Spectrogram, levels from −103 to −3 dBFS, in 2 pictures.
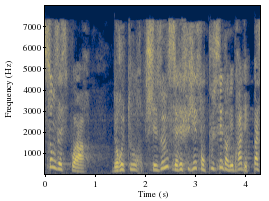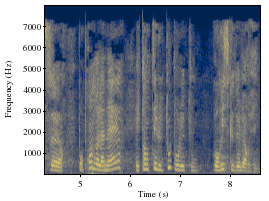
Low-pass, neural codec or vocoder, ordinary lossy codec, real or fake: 7.2 kHz; vocoder, 44.1 kHz, 128 mel bands, Pupu-Vocoder; AAC, 32 kbps; fake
